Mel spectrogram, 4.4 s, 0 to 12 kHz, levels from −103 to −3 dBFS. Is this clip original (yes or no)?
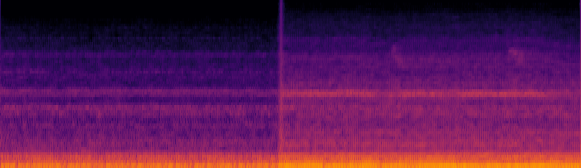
no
